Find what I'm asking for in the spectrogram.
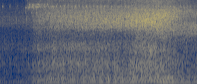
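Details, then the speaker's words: Air-cooled VW in the last stages of choke: revs rise cleanly, then it drops back to an uneven, lumpy, stumbling idle that keeps crashing. Rough idle from a vacuum leak at the intake manifold boots, confirmed with starter fluid. "This thing accelerates just fine, right? But when it returns down to idle, it's going to stumble and have some issues."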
